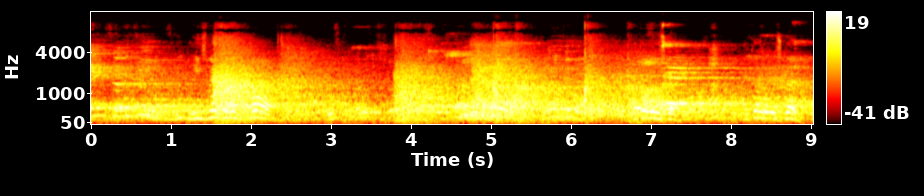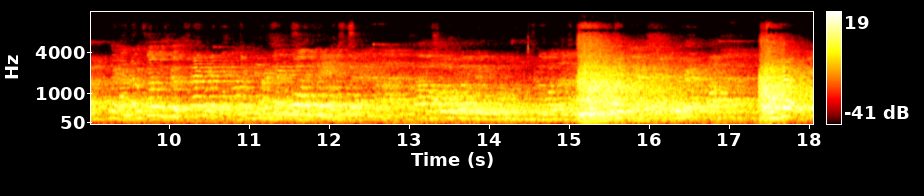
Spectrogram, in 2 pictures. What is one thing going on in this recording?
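A woman talks with animation close by, in a hard echoing hall.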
